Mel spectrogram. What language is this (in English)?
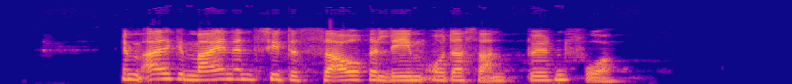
German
